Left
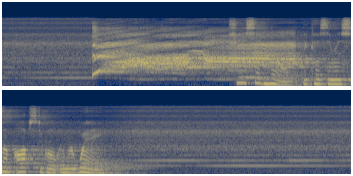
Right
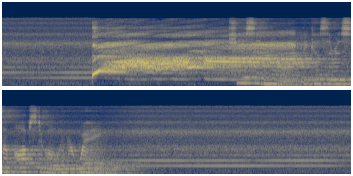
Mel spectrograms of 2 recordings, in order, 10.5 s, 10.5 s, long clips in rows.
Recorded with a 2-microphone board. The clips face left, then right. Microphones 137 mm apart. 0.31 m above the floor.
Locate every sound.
1.4 s a scream: 40° right (ahead or behind), 1.3 m; by 4.4 s 35° right (ahead or behind), 4.5 m
3.4 s a woman speaking: 40° left (ahead or behind), 2.5 m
